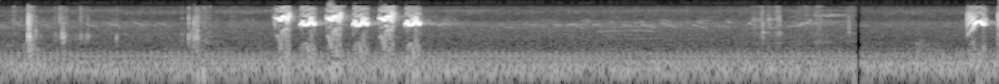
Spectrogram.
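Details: Cinereous tit, locally gelatik batu, singing a clear song of the style called tembakan. A short burst of five or six bright two-note whistles, high then dipping lower, comes in the middle, with a few faint ticks and a final phrase at the end.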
